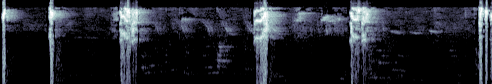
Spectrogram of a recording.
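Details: Lovebird chick after therapy: thin high chirps mixed with louder raspy, broad squeaky notes, delivered irregularly with gaps of one to two seconds.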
